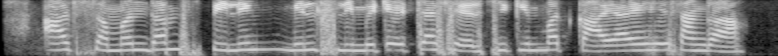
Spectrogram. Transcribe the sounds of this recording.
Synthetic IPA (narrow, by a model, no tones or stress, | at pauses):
ad͡zsəmənd̪ʱəmspiliŋɡmilslimiʈeɽ̚t͡ɕjaɕejɾt͡ɕiːkimːət̪kajaeɦesãŋɡa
